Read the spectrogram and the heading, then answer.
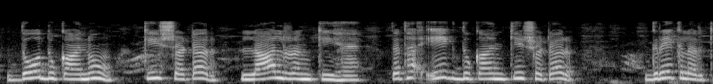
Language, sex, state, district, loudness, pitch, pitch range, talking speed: Hindi, female, Uttar Pradesh, Shamli, -14 LUFS, 255 Hz, 240-280 Hz, 135 wpm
